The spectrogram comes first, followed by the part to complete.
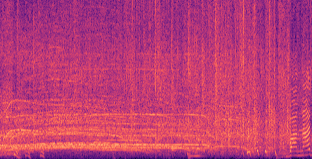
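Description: Studio audience cheering: many voices join in one long, high, held cry over applause and laughter. The cry dies away about four and a half seconds in, leaving laughter and chatter.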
